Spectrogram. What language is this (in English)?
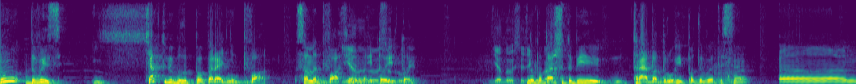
Ukrainian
